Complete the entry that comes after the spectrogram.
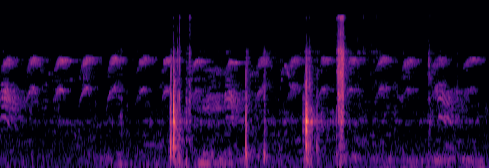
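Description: A small bird calling in a fast, even series of high chirps, about five a second. A few sharp clicks cut in around the middle.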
